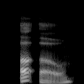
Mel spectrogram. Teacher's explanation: That little catch in your throat between uh and o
